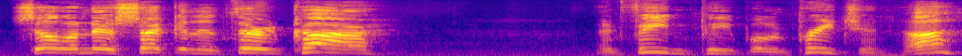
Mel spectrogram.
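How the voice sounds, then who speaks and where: An older man preaching an informal sermon in a small church, folksy and loud, asking the room rhetorical questions. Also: high-pitched, lively intonation, measured pace. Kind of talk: informal sermon with Bible reading. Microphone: phone camera close up.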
